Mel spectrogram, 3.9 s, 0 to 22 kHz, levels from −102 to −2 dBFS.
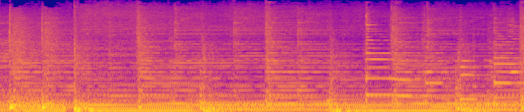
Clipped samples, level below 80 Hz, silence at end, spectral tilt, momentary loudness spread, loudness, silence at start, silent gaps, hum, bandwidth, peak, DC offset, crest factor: under 0.1%; -20 dBFS; 0 s; -6 dB/octave; 4 LU; -17 LUFS; 0 s; none; none; 20 kHz; 0 dBFS; under 0.1%; 16 dB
